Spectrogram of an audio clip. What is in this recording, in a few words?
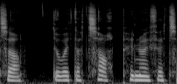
"top", Welsh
